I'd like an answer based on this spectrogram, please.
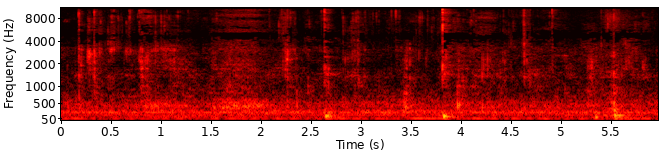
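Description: Faint chewing close to the microphone, with three soft mouth clicks spread through it.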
